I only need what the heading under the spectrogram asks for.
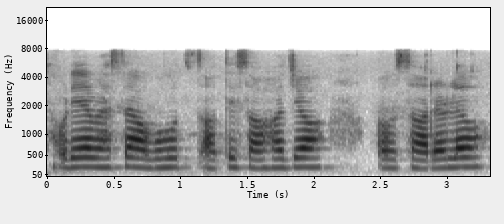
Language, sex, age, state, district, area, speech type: Odia, female, 18-30, Odisha, Ganjam, urban, spontaneous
